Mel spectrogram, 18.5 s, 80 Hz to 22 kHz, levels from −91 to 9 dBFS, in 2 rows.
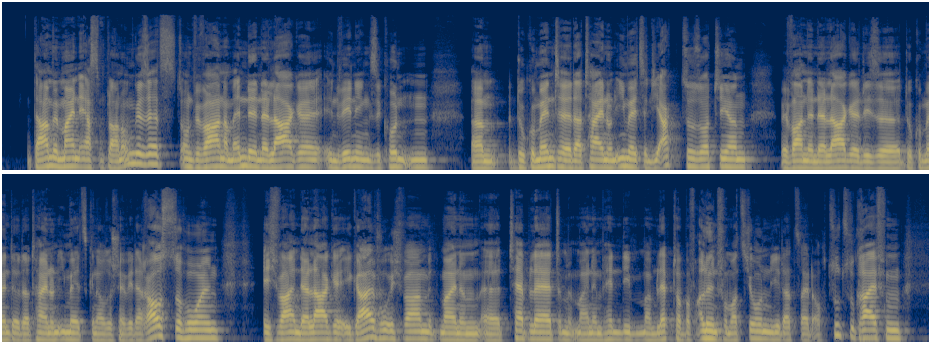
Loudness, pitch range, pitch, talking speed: -19 LUFS, 120-140 Hz, 130 Hz, 215 wpm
